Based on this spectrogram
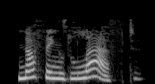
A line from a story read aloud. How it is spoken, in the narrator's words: cried Nico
